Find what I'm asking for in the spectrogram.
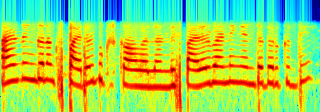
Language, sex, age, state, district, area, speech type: Telugu, female, 18-30, Telangana, Yadadri Bhuvanagiri, urban, conversation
